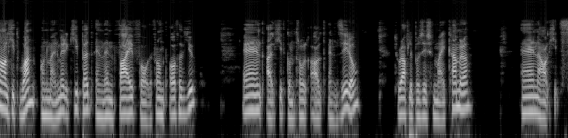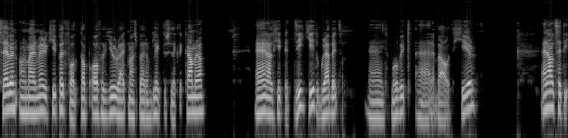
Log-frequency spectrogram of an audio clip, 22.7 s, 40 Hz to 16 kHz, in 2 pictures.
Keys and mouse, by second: 0.8 KP_1, 2.5 KP_5, 6.8 ctrl+alt+KP_0, 11.5 KP_7, 12.9-14.6 middle drag, 14.9 middle click, 15.1-16.4 drag, 17.5 g, 21.1-22.7 drag.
